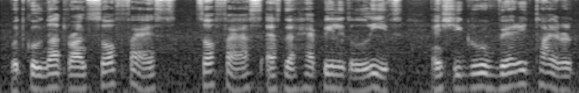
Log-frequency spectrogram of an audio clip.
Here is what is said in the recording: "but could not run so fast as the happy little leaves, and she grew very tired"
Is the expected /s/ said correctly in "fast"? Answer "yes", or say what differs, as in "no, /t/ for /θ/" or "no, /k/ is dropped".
yes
